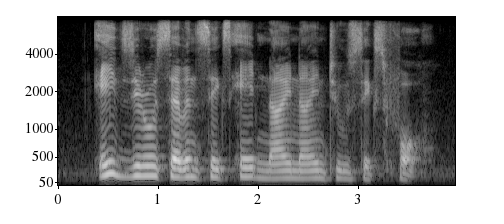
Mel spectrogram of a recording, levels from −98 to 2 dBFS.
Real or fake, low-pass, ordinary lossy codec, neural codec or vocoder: real; 7.2 kHz; none; none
